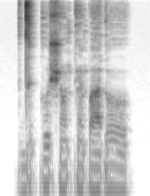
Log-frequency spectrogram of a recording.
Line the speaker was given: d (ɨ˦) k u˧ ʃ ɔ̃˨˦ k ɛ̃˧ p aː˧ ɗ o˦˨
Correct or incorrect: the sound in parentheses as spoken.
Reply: incorrect: ɨ˨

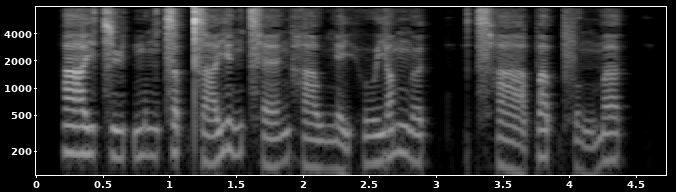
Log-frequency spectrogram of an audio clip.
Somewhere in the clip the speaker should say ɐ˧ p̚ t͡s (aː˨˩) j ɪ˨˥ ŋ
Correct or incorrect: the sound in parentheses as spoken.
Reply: incorrect: aː˨˥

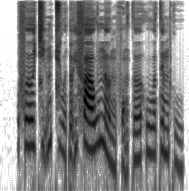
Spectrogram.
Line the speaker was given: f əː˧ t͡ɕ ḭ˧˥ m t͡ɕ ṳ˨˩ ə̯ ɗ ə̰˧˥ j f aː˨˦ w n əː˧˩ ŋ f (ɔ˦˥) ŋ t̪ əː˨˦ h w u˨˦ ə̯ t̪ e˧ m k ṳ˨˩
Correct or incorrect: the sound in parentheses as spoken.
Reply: incorrect: ɔ̰˧˨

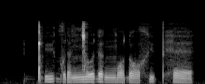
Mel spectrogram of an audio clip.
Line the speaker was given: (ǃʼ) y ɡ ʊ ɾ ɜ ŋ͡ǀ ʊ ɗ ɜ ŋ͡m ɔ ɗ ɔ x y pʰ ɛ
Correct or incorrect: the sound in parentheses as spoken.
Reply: correct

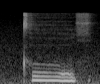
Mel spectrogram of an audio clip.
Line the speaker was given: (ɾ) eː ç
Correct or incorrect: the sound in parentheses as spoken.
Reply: incorrect: tʰ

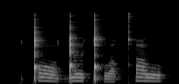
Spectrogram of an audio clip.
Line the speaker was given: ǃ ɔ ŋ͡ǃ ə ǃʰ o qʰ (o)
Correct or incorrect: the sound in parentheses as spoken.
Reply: correct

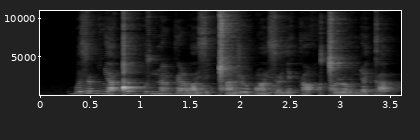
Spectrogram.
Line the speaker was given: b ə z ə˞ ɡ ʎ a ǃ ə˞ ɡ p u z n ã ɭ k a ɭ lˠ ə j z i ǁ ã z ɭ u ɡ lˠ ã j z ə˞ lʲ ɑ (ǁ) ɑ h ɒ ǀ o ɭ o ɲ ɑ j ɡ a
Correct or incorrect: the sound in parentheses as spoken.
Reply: incorrect: k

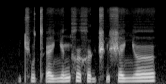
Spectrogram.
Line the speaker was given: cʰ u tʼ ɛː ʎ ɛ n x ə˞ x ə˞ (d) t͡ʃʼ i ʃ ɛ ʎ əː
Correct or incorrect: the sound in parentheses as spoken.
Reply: incorrect: ɖ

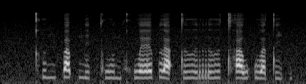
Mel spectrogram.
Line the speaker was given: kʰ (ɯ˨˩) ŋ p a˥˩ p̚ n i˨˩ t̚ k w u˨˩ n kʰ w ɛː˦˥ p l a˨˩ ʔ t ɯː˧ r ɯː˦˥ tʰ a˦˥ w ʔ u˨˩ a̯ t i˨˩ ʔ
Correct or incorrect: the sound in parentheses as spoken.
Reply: incorrect: ɯ˧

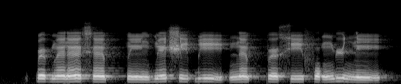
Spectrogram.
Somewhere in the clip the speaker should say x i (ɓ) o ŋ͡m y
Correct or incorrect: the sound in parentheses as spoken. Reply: incorrect: f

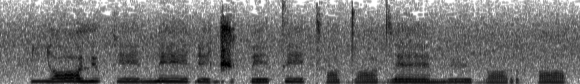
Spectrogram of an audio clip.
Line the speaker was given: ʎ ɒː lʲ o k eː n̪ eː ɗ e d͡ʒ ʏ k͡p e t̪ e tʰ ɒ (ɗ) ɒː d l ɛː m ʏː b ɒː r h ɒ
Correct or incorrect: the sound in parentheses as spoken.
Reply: incorrect: d̪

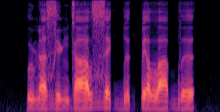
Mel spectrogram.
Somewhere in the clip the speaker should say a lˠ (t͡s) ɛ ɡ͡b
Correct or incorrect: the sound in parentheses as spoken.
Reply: incorrect: z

